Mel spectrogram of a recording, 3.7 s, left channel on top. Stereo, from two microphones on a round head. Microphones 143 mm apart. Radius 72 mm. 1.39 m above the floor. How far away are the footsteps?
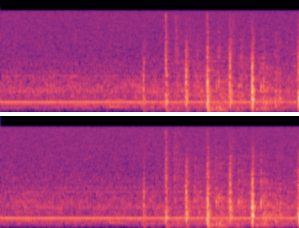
About 4.5 m.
